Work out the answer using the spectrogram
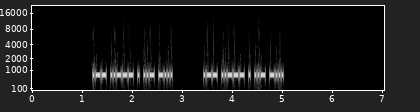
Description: Morse code, heard as a keyed tone, about 40 wpm, 700 Hz. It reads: W2EUB W2EUB
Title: USA Call Signs - 5 Characters - Repeated 2x - 40wpm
